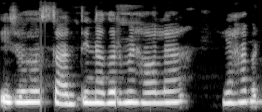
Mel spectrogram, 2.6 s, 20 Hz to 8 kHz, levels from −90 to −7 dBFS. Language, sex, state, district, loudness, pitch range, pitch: Bhojpuri, female, Uttar Pradesh, Varanasi, -15 LUFS, 275-295 Hz, 285 Hz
